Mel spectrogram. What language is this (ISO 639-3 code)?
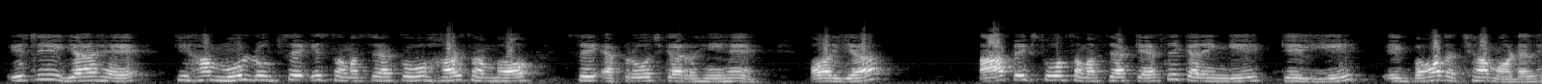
hin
